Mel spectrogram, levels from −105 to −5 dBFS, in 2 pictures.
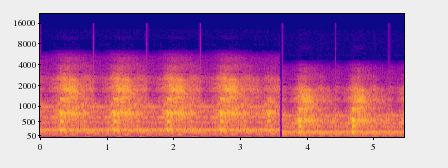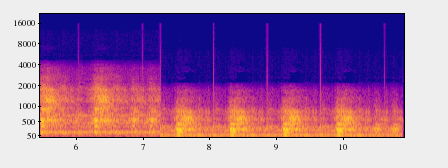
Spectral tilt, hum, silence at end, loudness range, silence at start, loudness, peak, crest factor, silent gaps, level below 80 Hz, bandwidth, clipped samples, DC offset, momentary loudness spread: -9 dB/octave; none; 0 s; 2 LU; 0 s; -21 LUFS; -4 dBFS; 16 dB; none; -36 dBFS; 6 kHz; under 0.1%; under 0.1%; 9 LU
